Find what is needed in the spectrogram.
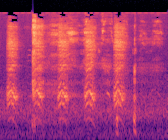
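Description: A crow cawing over and over in a quick run, about three caws a second.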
